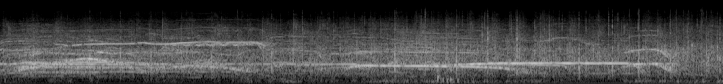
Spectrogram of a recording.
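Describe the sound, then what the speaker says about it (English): A comic convention crowd applauds and cheers loudly for a guest's stage entrance, steady sustained clapping with whoops and whistles running throughout. "make the biggest noise possible for the one and only Khary Payton"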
